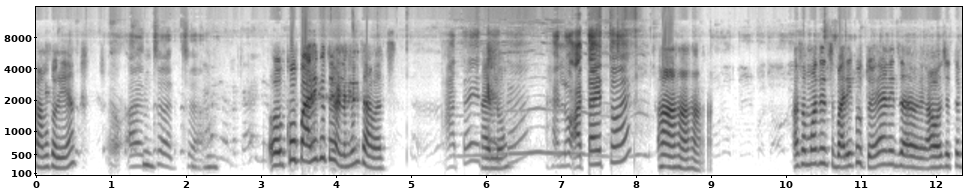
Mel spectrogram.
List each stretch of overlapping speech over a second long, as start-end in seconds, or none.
none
